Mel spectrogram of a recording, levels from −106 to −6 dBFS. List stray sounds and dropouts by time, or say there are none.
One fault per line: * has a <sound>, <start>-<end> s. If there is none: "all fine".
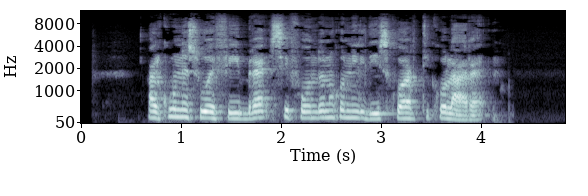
all fine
